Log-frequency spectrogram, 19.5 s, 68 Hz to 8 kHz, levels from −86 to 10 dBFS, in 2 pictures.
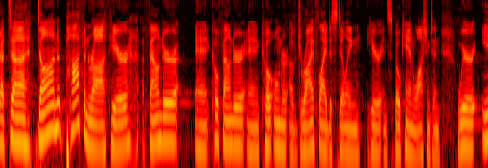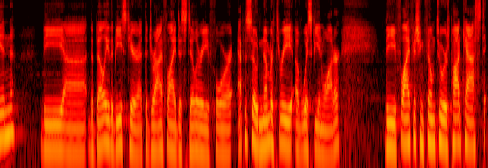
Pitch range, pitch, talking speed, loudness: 110-140 Hz, 125 Hz, 145 wpm, -33 LUFS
